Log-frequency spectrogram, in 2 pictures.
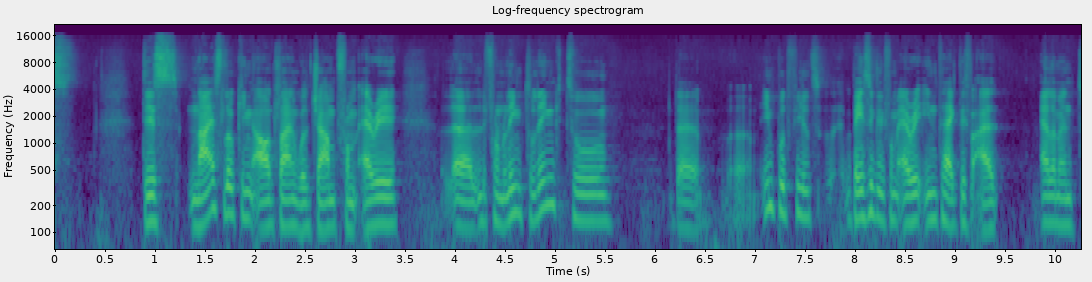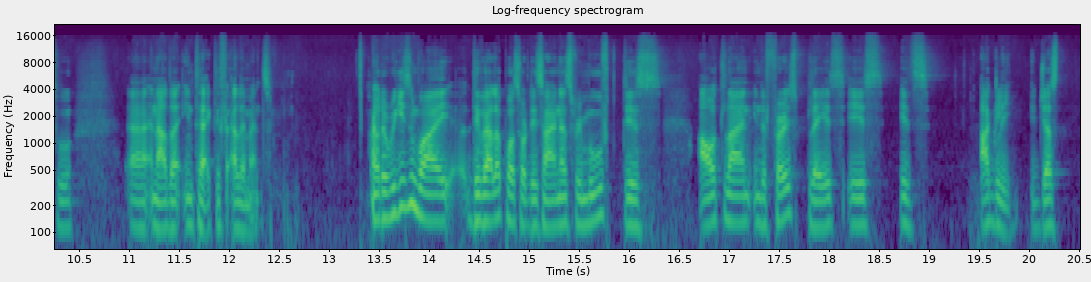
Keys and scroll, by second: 0.3 Tab, 3.3 Tab, 4.1 Tab, 4.7 Tab, 5.5 Tab, 5.9 Tab, 6.4 Tab, 6.9 Tab, 7.4 Tab, 8.3 Tab, 11.3 Tab, 12.1 Tab, 12.6 Tab, 13.5 Tab, 14.3 Tab, 14.8 Tab, 15.4 Tab, 16.2 Tab, 19.2 Tab, 20.0 Tab.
